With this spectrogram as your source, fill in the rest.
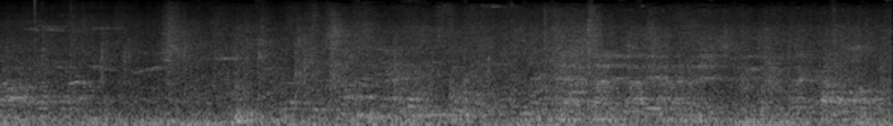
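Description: Footsteps shuffle on a tiled floor.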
